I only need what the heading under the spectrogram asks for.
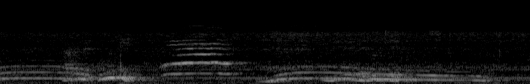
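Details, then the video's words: Aggressive cat in a fight, drawn-out wavering yowls overlapping one another, with a short high-pitched screech in the middle and a rising, moaning growl afterwards; faint background hum. "Angry cat sound। cat fight sound effect। aggressive cat sound"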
